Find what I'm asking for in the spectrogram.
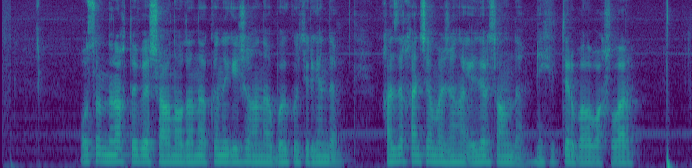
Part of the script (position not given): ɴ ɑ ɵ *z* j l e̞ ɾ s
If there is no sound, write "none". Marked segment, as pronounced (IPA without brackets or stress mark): none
